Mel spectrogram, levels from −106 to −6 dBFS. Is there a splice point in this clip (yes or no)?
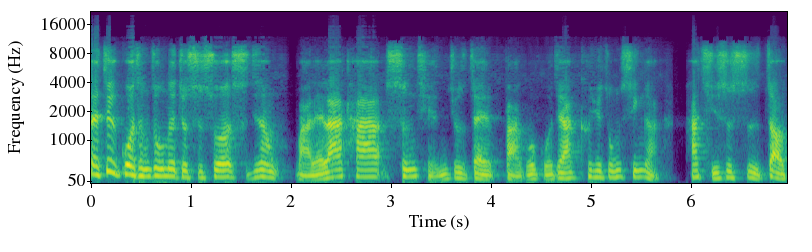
no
